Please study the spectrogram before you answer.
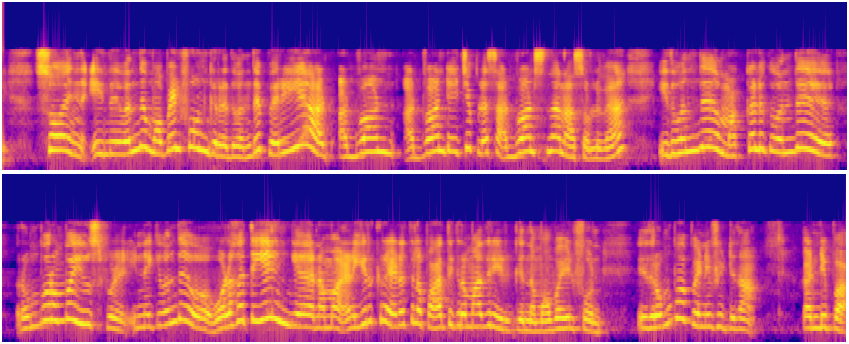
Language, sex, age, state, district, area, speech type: Tamil, female, 30-45, Tamil Nadu, Sivaganga, rural, spontaneous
